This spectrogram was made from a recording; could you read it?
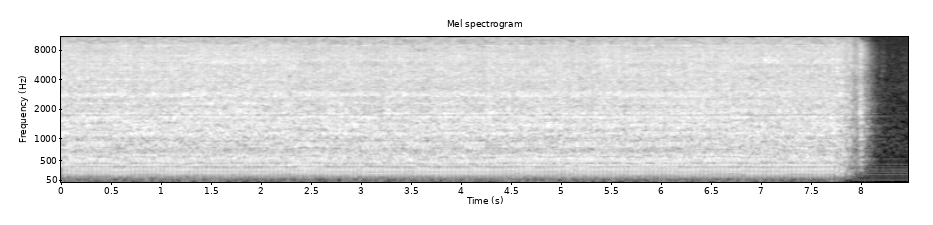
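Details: Honda GCV190 on a Husqvarna AWD mower after a carburettor float and needle service, new spark plug, fresh oil and new gas. Small single-cylinder runs hard with a fast, even clatter, then cuts off cleanly: normal running.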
